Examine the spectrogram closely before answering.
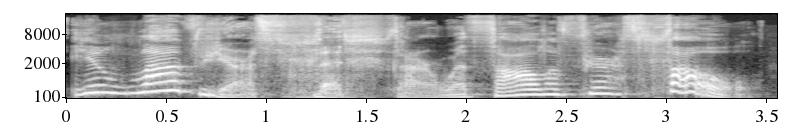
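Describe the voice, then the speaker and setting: Woman voicing a swooping, husky kindly rabbit. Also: on the high side, huge pitch swings, slow pace, fairly bright tone, pitched above the performer's own voice, exaggerated voice. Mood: earnest, advising. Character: kindly male rabbit, earnest adviser. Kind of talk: children's storybook read-aloud.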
